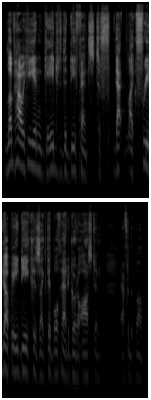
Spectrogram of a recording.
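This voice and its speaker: A man's voice: medium pitch, brisk, a bit bright, husky, dry recording, studio quality. A man hosting a casual fan livestream, calling basketball in short clipped phrases mixed with chatty asides. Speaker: play-by-play host.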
